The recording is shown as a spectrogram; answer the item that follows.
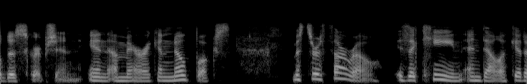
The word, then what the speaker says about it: Thoreau: surname with the accent on the first syllable like thorough like you're doing a thorough job and that's the way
